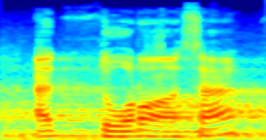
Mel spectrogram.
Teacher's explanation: alif lam syamsiyah, maka nunnya langsung masuk pada huruf ta pada yang bertasydid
